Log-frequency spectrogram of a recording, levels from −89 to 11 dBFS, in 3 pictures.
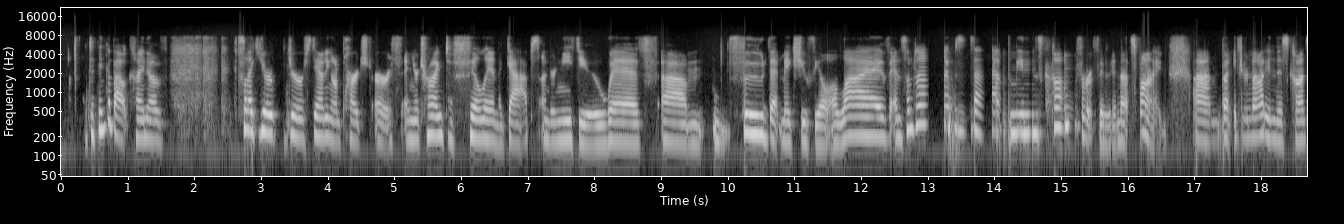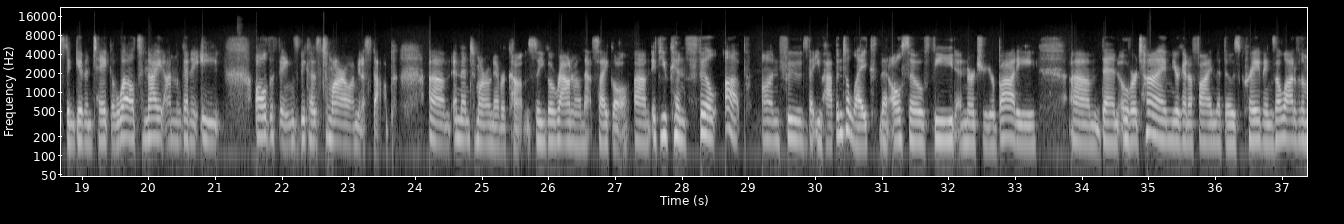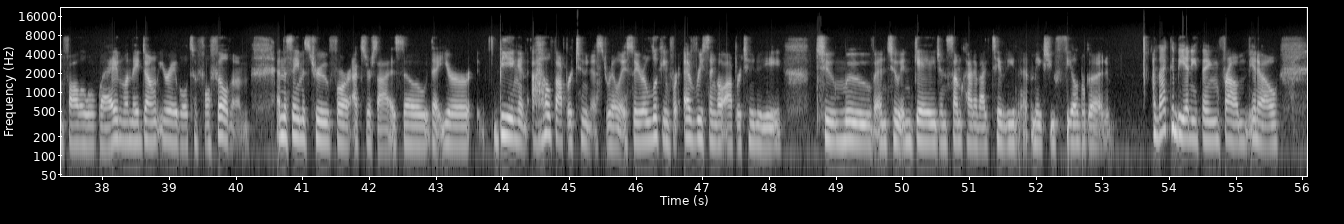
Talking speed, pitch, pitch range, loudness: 185 wpm, 170 Hz, 160-195 Hz, -16 LUFS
